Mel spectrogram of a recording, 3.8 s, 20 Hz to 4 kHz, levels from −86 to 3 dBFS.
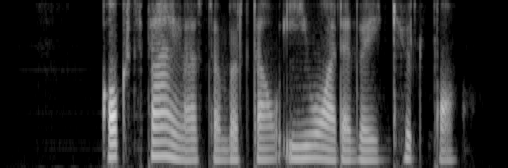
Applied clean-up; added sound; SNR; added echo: neural separator model SepFormer WHAMR!.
